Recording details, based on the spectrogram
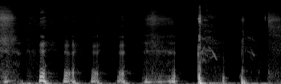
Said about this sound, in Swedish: Jag tyckte det var så härligt att du lutade dig ganska långt bort från micken men det hördes som att du rapade rakt in i micken.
